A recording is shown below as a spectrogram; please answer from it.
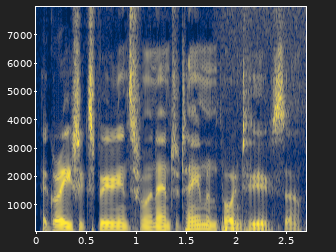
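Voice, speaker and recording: Mellow, low-voiced west of Ireland man. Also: lively intonation, a little fast, dry recording, studio quality. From Galway, west of Ireland. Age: middle-aged. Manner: rambling, self-interrupting. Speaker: interview guest, festival organiser. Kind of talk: casual podcast interview.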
